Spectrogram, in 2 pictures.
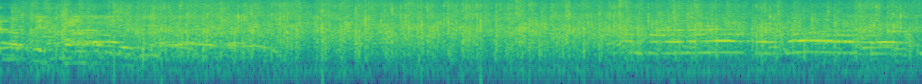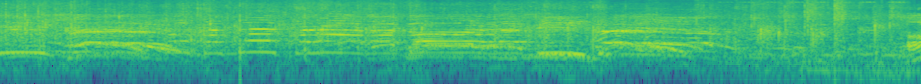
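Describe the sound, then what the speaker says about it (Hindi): An audience at a Hindi poetry gathering (kavi sammelan) in a hall claps loudly and steadily, a dense wash of many hands sustained for the whole stretch. "एक बार पूरा सदन आशीर्वाद की तालियां देना अपने स्थान पर।"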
